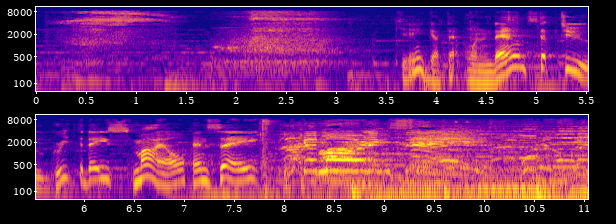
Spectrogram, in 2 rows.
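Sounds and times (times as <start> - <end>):
slow, deliberate breathing: 0.0 - 3.4
speech: 3.6 - 10.0.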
